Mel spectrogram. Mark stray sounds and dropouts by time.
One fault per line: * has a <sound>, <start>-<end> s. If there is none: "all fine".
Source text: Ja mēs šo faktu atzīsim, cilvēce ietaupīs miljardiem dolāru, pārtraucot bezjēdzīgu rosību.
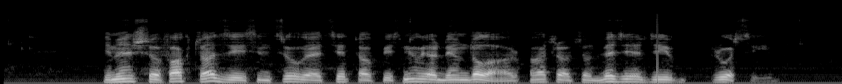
all fine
